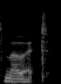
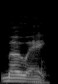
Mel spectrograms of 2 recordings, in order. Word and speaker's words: Moët: And it's like, you pronounce it like this. It's Moët. It's not Moët. It's Moët. Yeah.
